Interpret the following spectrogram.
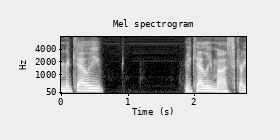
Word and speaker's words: Michele Mosca: Dr. Michele Mosca, yes? Did I say it right? Perfect.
